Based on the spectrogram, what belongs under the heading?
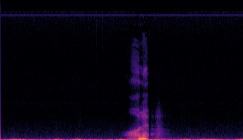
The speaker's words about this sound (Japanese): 心臓の音すごくドクンドクンってしてる。おかしい。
